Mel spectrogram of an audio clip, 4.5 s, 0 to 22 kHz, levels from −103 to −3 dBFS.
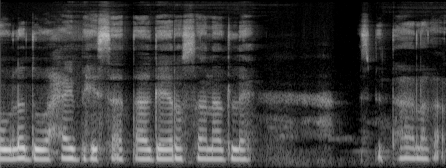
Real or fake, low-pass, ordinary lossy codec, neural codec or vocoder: real; none; none; none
